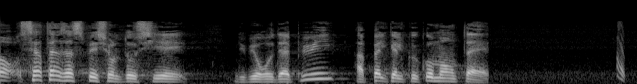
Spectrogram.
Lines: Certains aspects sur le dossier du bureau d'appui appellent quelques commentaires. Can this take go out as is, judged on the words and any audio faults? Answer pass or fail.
fail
